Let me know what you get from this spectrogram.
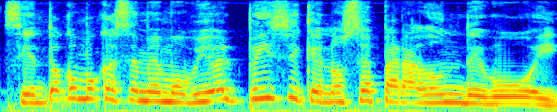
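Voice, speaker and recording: A woman's dark, mellow tone at a fairly high pitch, with very wide pitch swings and a fairly quick pace. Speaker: psychologist. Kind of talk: radio talk segment.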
